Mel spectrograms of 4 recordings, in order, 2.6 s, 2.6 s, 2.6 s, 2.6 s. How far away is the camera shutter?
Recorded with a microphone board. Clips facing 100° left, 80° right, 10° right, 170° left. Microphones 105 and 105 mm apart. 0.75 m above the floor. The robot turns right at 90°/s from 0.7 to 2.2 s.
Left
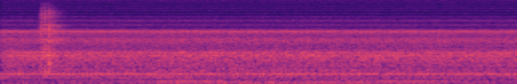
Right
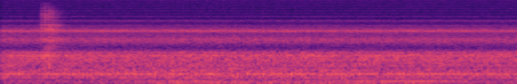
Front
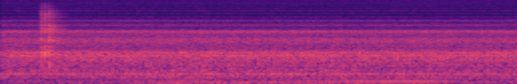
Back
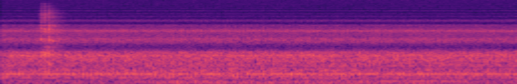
About 3 m.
